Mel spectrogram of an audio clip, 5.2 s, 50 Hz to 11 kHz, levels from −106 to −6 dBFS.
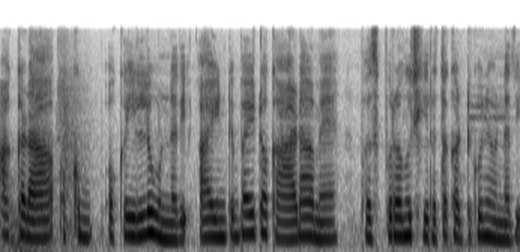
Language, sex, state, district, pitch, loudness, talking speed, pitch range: Telugu, female, Andhra Pradesh, Krishna, 200 Hz, -17 LUFS, 160 wpm, 185-210 Hz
